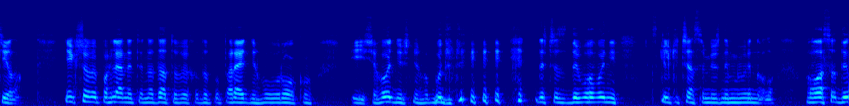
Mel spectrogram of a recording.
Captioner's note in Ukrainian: сміх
